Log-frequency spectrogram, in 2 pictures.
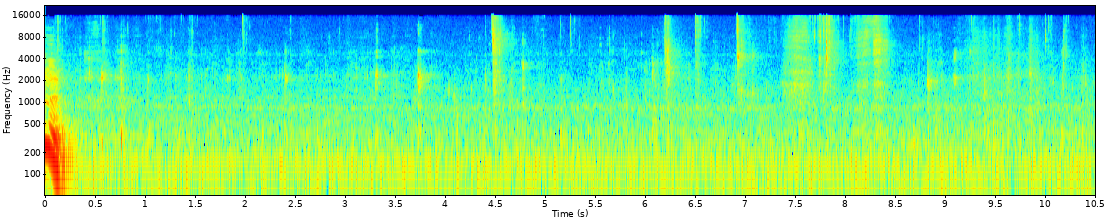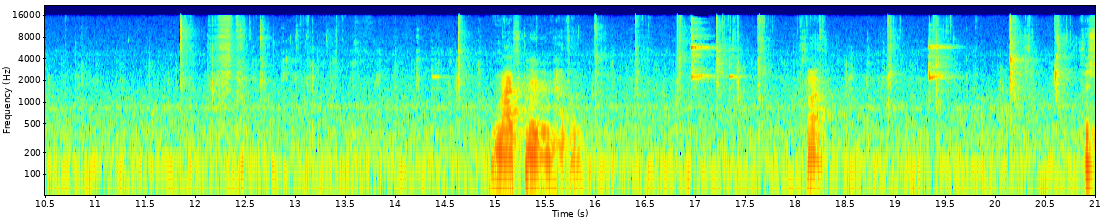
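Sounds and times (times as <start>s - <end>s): chewing with wet mouth smacks: 0.3s - 15.0s, 15.7s - 20.9s.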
